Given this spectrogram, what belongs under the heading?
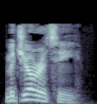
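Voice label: "majority", British English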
